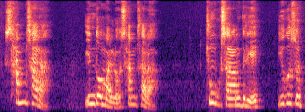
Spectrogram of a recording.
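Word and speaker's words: saṃsāra: 이것이 윤회인데, 이것이 산스크리트어로는 삼사라라고 합니다. 삼사라. 이 삼사라 하는 이 발음을, 소리를 받아들이는 것이 아니라 중국인들은 합력하면서 윤회, 마치 수레바퀴 도는 것처럼 회전한다, 헛돈다, 뱅뱅뱅 된다.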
